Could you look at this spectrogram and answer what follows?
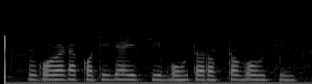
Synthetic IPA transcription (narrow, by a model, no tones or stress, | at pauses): ɡoɽaʈakɔʈid͡ʒajt͡ʃʰibɔɦut̪ɔɾɔk̚t̪ɔboɦut͡ʃʰi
